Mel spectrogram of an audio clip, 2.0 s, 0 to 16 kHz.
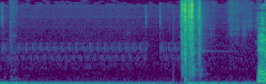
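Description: Canon EOS R6 mirrorless camera starting up after being switched on: a faint high buzz for about a second, then a sharp click about a second and a half in.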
